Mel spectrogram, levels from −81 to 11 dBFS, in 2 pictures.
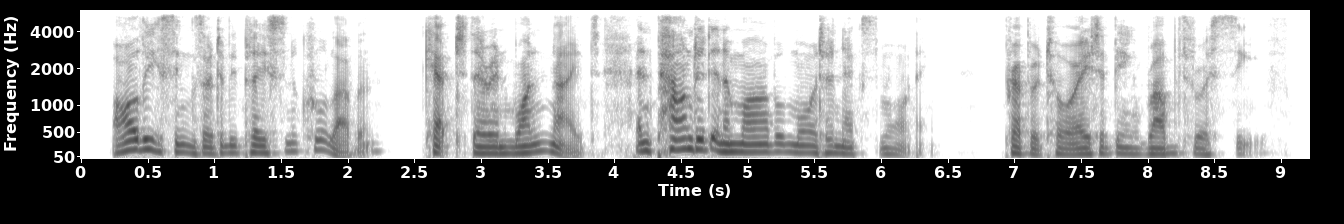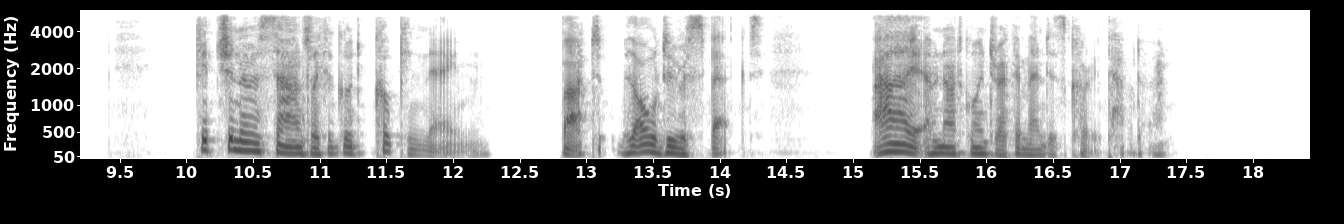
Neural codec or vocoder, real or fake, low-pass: codec, 16 kHz, 8 kbps, FreqCodec, larger model; fake; 5.4 kHz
